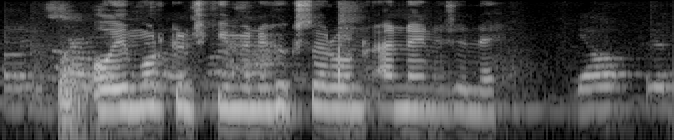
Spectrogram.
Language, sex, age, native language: Icelandic, male, 11, Icelandic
